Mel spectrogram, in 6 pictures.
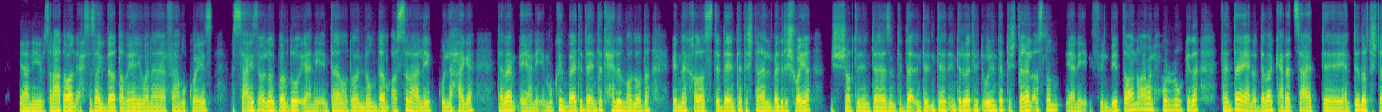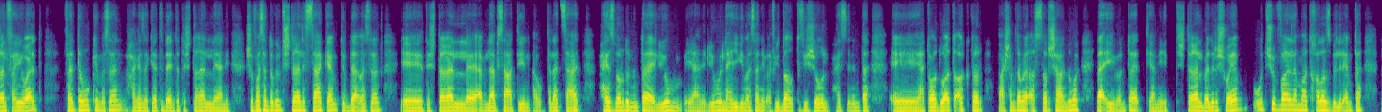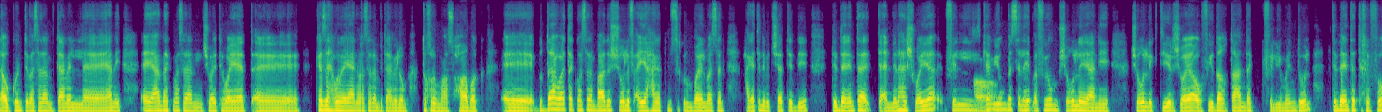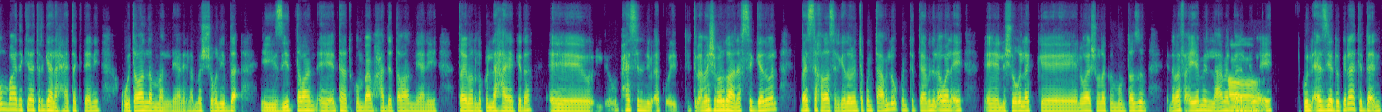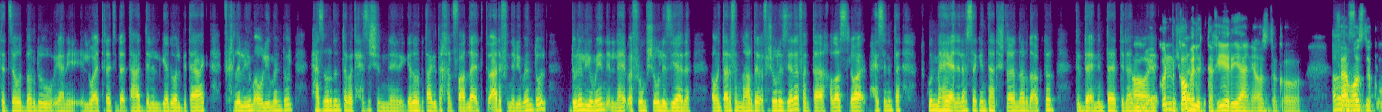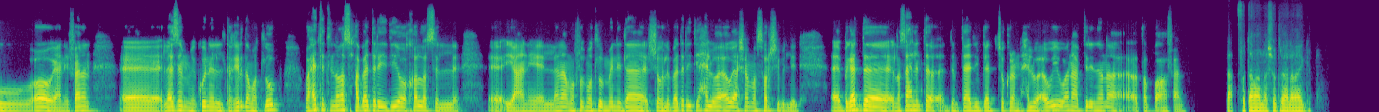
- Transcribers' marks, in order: in English: "Timer"
- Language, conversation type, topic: Arabic, advice, إزاي أوازن بين فترات الشغل المكثّف والاستراحات اللي بتجدّد طاقتي طول اليوم؟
